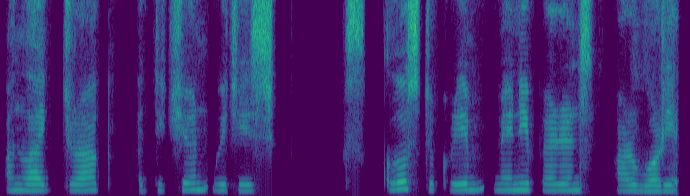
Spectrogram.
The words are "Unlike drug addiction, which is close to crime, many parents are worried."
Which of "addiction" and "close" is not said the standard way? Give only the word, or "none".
none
